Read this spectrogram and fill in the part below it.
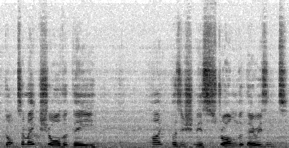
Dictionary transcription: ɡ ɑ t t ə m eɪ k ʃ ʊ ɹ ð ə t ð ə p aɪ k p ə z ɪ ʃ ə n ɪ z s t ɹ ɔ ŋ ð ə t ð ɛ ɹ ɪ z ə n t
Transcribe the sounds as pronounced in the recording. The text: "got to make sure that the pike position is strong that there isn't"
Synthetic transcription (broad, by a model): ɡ ɑ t t ə m eɪ k ʃ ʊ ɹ ð ə t ð ə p aɪ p p ə z ɪ ʃ ə n ɪ z s t ɹ ɔ ŋ ð ə t ð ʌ ɹ ɪ z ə n t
